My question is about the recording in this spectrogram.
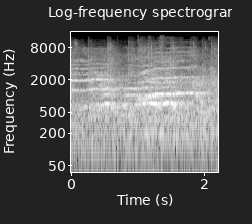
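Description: An audience singing an anthem together without any instrumental accompaniment, in long held notes.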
